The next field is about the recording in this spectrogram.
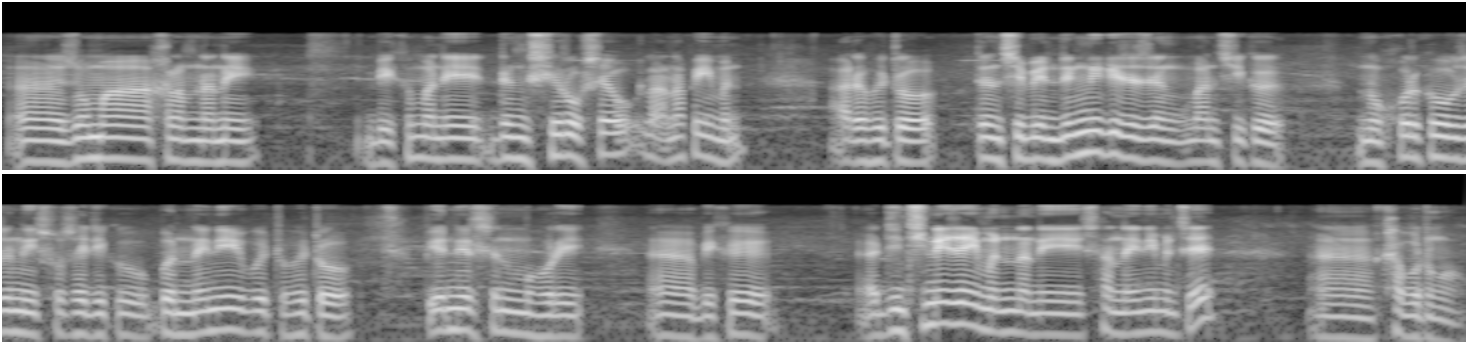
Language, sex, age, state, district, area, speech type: Bodo, male, 45-60, Assam, Baksa, urban, spontaneous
